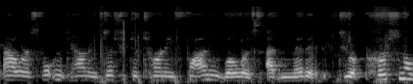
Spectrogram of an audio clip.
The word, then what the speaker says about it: Fani: outside of other things fonnie is how you pronounce her name I thought it was Fanny but it's fonnie right breaking news on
